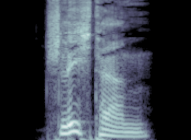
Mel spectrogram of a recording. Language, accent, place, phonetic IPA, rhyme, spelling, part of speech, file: German, Germany, Berlin, [ˈʃlɪçtɐn], -ɪçtɐn, Schlichtern, noun, De-Schlichtern.ogg
- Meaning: dative plural of Schlichter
